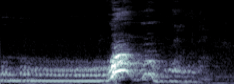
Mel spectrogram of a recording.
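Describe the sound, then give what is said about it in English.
A dog gives a single sharp, loud bark that stands out over a steady tonal hum, then trails off into quieter sound. “Please excuse my dog. He's an asshole.”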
